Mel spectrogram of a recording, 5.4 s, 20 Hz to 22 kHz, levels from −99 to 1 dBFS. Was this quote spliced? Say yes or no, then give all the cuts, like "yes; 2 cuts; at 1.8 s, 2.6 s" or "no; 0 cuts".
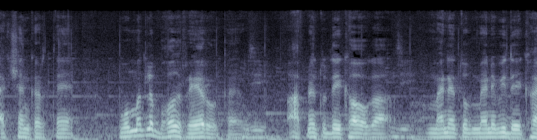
no; 0 cuts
